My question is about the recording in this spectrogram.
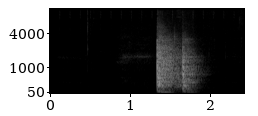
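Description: Two quick knocks of kitchenware about a third of a second apart, about a second and a half in.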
